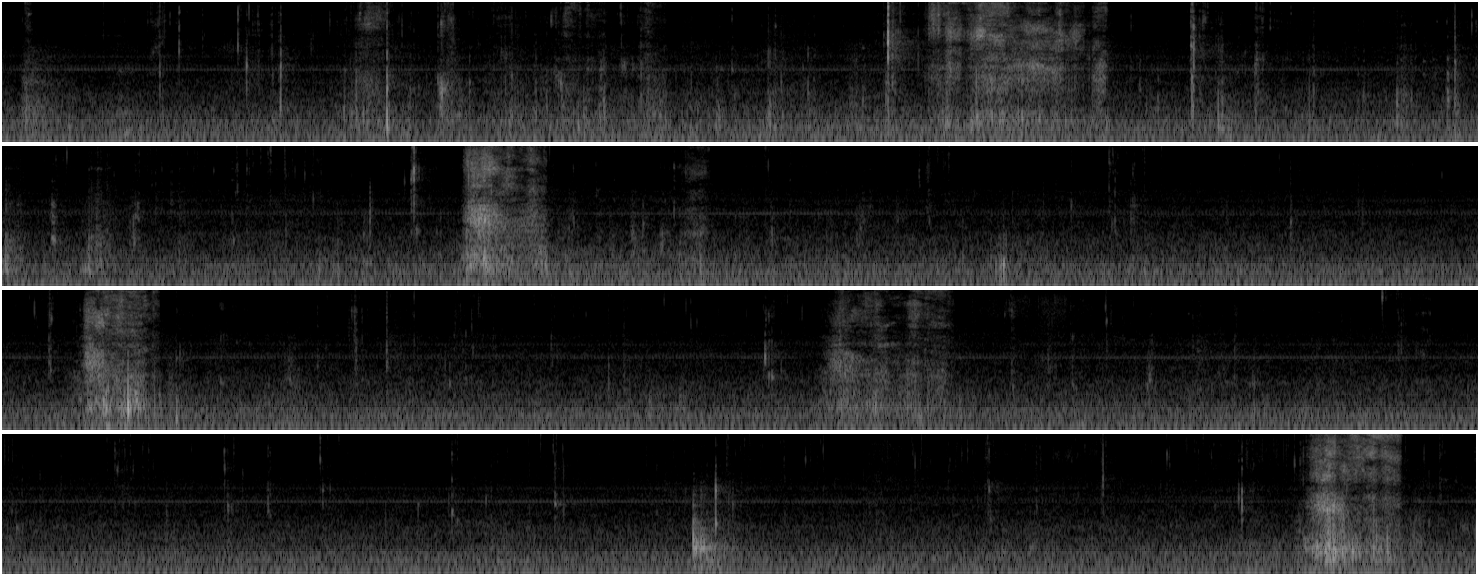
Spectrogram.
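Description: Close-up eating sounds of a man chewing rice and curry eaten by hand, with about seven short, louder mouth sounds a few seconds apart over a steady low hum.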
